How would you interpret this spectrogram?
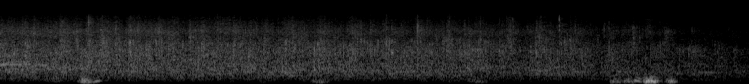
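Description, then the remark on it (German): Steady audience applause for a young man during a lecture, a dense wash of clapping that fills the whole clip at an even level, with a few brief low thumps or murmurs poking through near the end. “Applaus für den jungen Mann.”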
